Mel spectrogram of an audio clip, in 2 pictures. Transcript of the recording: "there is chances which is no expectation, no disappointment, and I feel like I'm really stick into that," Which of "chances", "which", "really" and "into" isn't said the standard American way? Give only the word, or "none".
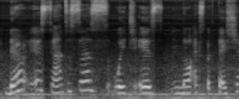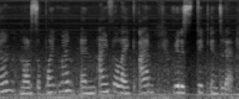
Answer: chances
